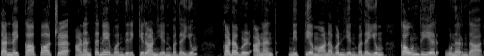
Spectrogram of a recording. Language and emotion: Tamil, neutral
